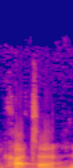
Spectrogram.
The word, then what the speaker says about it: Qatar: and actually Qatar is the right way to pronounce it, we have made this petrodollar system actually both oil and blood money.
